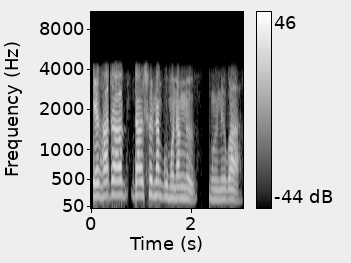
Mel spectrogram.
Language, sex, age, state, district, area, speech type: Bodo, male, 45-60, Assam, Chirang, urban, conversation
